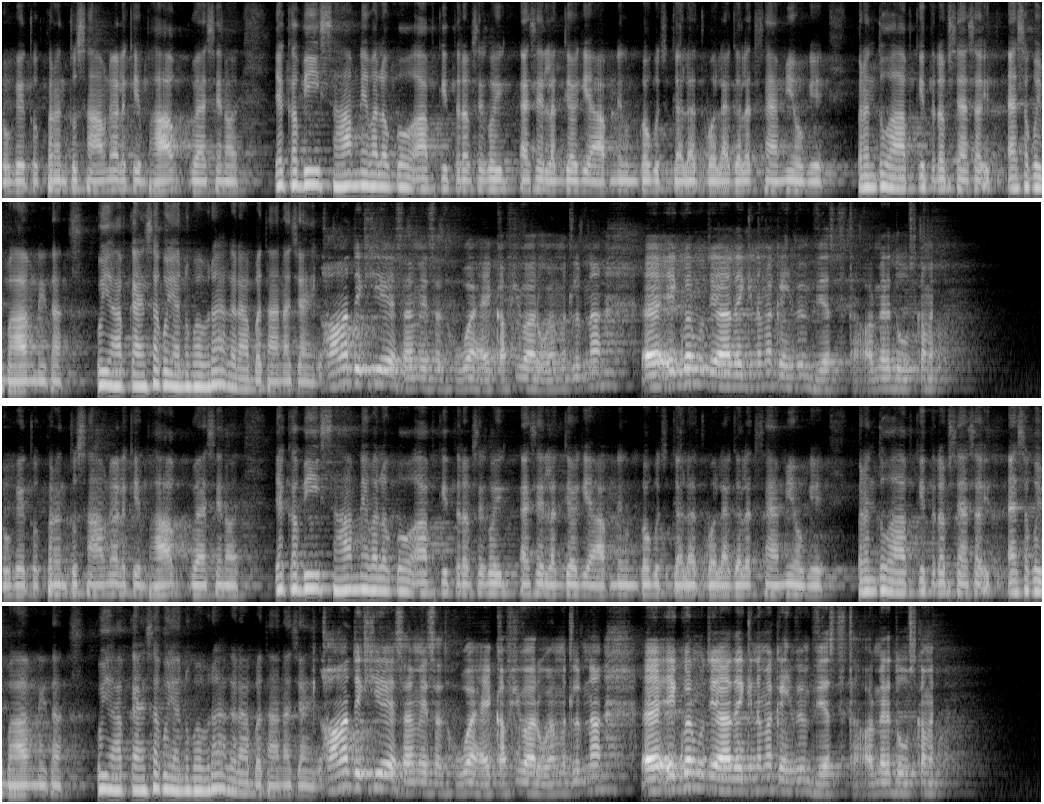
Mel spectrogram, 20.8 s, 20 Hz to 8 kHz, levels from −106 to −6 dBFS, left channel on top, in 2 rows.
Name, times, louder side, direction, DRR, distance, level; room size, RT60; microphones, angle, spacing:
voice 1, 0.0-2.4 2.7-8.2 8.6-11.0 11.4-13.6, left 1 dB, 25° left, 8 dB, 1.4 m, -33 dB
voice 2, 13.5-19.7, right 3 dB, 75° right, 4 dB, 2.8 m, -31 dB
29.0 x 25.5 x 7.5 m, 0.94 s
head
